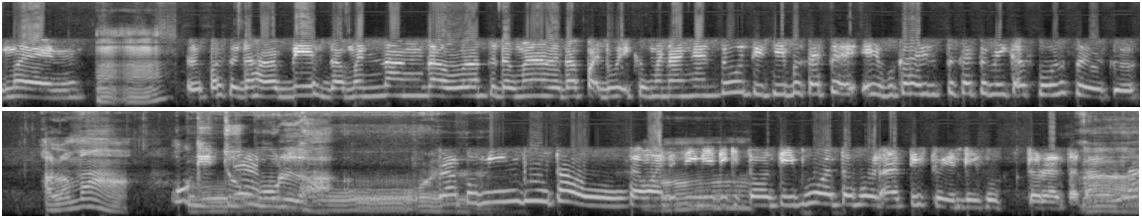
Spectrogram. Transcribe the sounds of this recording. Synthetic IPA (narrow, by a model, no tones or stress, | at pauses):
mənm̩ləpast̪udaɦabɪsdahmənaŋdaoɾaŋt̪̬udahmənaŋdadapat̪̚duɪʔkəmənaŋant̪̬ut̪it̪ibəkat̪əʔehbukanhaɾit̪ut̪ukat̪əmənikaʔspɔnsəkuh | alama | oɡit̪uapula̰ʔbəɾapəmiŋɡut̪awusamaːdət̪iŋɡidikit̪oɾaŋt̪̬ipuat̪awp̬ʊnart̪ɪst̪ujaŋt̪ipuki̥t̪oɾant̪a̰ʔda̰ula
